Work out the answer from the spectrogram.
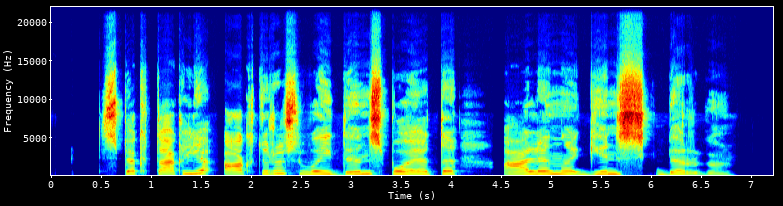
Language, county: Lithuanian, Kaunas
